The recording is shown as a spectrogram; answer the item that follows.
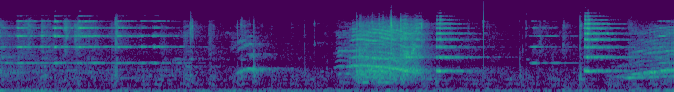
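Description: Badminton play in a large hall: shoes squeaking on the court mat, with sharp racket strikes on the shuttlecock. There is a louder burst of squealing about five seconds in, as the point ends.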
